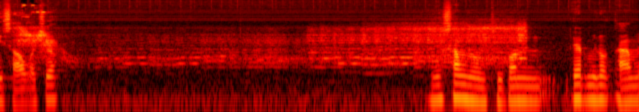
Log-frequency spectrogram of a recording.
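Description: Game music plays from a phone's speaker.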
